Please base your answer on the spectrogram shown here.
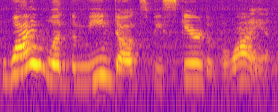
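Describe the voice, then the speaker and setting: A woman teacher reading a picture book aloud to a child, pausing to ask questions and praise the answers. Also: fairly high pitch, sing-song. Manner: patient, encouraging, asks and praises. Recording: distant mic with faint background noise.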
